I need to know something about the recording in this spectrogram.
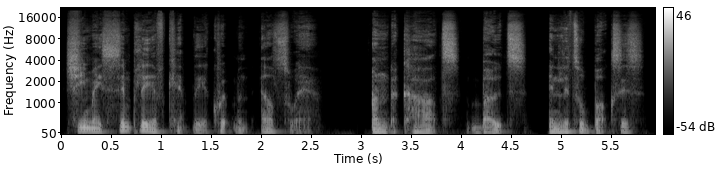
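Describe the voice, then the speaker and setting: A man voicing a suave, wry inner voice of a detective in a video game, narrating in a measured, knowing way. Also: very deep voice, husky, no room sound, studio quality, heavily acted. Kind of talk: second-person game narration.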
